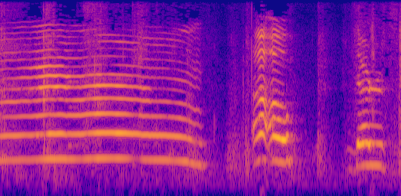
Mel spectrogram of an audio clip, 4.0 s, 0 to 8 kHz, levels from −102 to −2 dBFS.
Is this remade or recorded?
recorded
